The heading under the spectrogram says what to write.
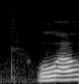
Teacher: ओ आओ कंठोष्ठ से बोला जाता है।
